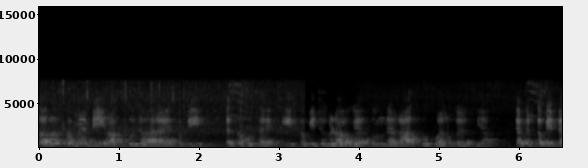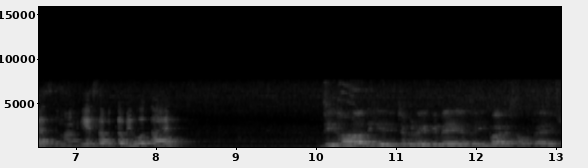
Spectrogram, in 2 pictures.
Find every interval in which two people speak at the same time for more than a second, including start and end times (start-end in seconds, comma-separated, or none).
none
